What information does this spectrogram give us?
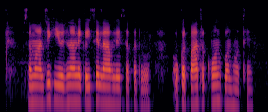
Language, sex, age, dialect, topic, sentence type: Chhattisgarhi, female, 25-30, Northern/Bhandar, banking, question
